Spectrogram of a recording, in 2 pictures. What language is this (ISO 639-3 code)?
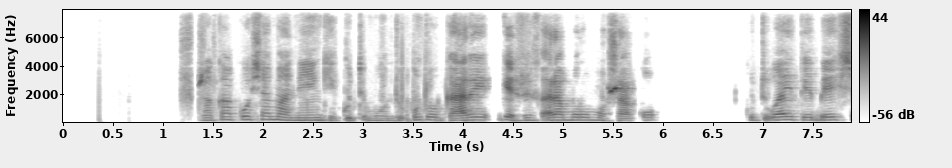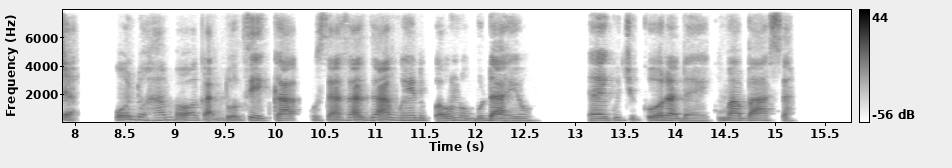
ndc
